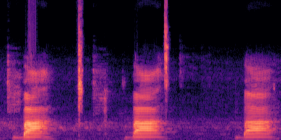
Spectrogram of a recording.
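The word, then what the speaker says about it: ب: বাটা আমাদের দুই ঠোঁট একত্রে লেগে যাবে, পৃথক হয়ে যাবে, তখন আওয়াজটা বেরোবে বা বা বা, এরকম ভাবে।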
